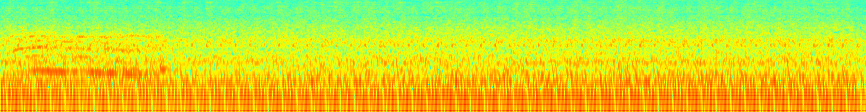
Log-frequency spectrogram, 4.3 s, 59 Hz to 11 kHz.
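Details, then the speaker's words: Homemade concrete mixer running via a sprocket drive: steady, even, low diesel drone with no knocks or surging. The drum turns at 22 RPM against a 20 RPM target; running normally. "And it works! I counted the number of rotations over a set period of time and came up with a speed of 22 RPM, close to the 20 targeted."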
